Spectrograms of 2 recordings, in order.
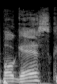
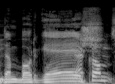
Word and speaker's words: Borges: Ja, ich habe Borges gesagt, weil ich habe es ein bisschen spanischer ausgesprochen, aber man klar, er ist natürlich Portugiese, dann Borges, Sagres.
